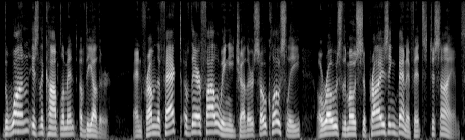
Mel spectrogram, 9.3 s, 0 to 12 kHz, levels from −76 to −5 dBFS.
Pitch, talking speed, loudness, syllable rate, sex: 150 Hz, 170 wpm, -18 LUFS, 5.0 syllables/s, male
